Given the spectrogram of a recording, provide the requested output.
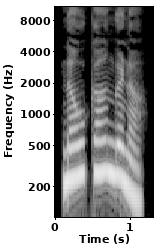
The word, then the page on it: ನೌಕಾಂಗಣ: Kannada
